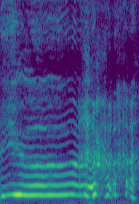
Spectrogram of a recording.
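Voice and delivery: high cheer like a goal scored; cheering lads. Retold or imitated. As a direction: shout it like football fans celebrating. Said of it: "They're like".

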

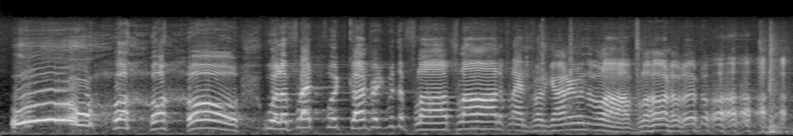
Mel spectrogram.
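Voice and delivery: high gloating ho ho ho; gleeful cackle. Acted. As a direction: cackle with glee over the flaw. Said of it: "you sure sound mighty happy".

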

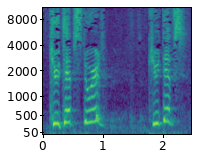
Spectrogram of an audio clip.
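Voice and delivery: high, loud baffled cry; startled mishearing, pitched high; bewildered outburst. Retold or imitated. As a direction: yelp it out in confusion. Sudden confused outburst.

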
